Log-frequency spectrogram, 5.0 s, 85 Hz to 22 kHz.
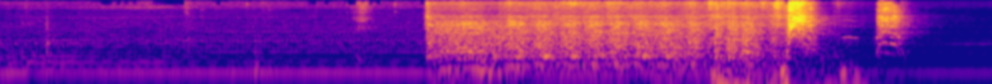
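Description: A supercharged 383 engine in a third-generation Camaro IROC-Z, with metal in the oil, cranks with a steady starter whine for a couple of seconds, then catches and roars briefly before settling back down.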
